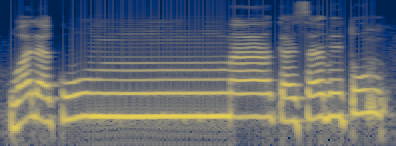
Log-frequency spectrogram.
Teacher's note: یعنی غنہ اس طرح کریں کہ ایک الف تک ناک میں آواز جاری رہے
